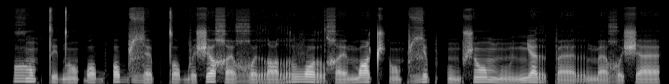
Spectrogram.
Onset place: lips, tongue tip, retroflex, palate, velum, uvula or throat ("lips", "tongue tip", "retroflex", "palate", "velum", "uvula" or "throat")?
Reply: velum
